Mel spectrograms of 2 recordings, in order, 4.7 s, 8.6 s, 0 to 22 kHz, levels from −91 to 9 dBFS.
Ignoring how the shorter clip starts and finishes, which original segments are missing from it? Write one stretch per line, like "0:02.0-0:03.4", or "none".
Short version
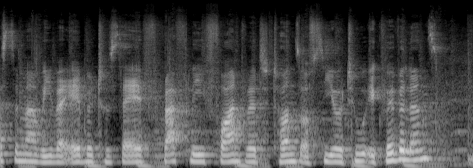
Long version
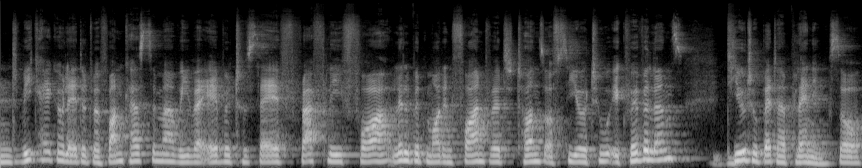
0:03.5-0:04.6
